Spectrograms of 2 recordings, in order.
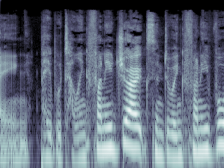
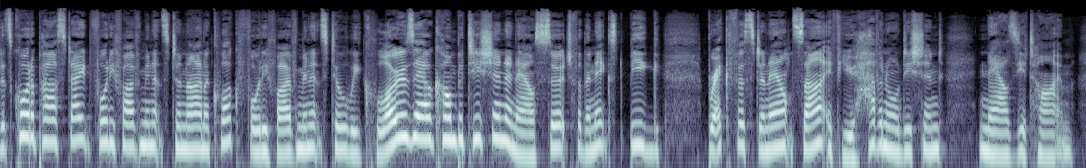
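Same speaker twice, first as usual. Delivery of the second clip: bright, higher and louder radio host read; radio announcer; 4 semitones higher, 4 dB louder than usual. Retold or imitated. Imitating the breakfast announcer calling for auditions. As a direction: pitch it like a breakfast DJ. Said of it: "the brekkie announcer, said".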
